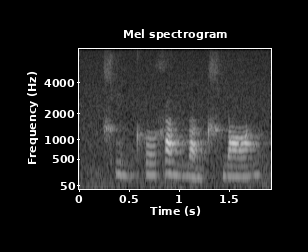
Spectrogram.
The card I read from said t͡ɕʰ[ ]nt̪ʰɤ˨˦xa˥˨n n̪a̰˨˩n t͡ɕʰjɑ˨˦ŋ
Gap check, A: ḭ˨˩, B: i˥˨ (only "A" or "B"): A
